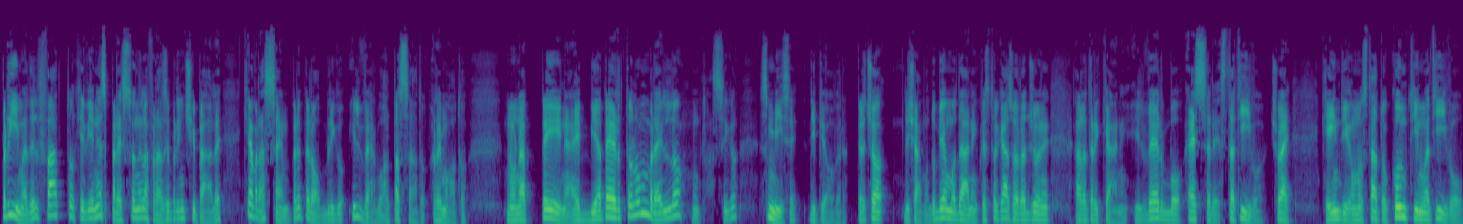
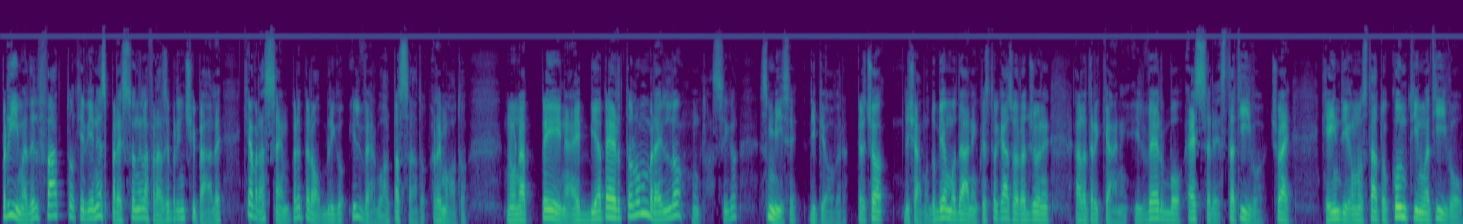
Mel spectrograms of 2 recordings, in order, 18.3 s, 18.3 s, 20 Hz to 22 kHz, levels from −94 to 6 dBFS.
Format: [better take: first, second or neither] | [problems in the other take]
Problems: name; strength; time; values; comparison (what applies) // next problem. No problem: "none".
first | high-pitched whine; faint; throughout; 11 kHz, 30 dB below the speech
